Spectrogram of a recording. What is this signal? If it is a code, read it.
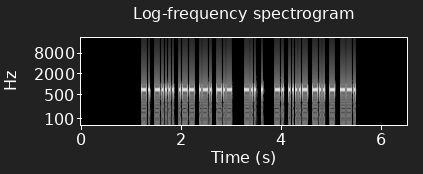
Morse code, heard as a keyed tone, about 34 wpm, 700 Hz. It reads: N6WRK DE N4DTG
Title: USA Callsign DE Callsign 35wpm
